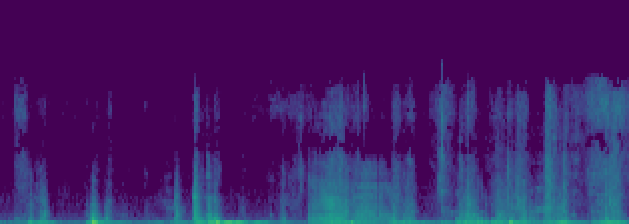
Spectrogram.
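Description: Scattered knocks and thumps of a room door being dealt with after a cat pushed it open, together with the rumble of moving about. The loudest thump comes about two seconds in.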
